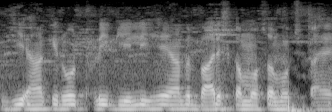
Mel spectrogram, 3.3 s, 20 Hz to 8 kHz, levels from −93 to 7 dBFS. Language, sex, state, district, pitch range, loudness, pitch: Hindi, male, Uttar Pradesh, Lucknow, 105-115 Hz, -15 LUFS, 110 Hz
